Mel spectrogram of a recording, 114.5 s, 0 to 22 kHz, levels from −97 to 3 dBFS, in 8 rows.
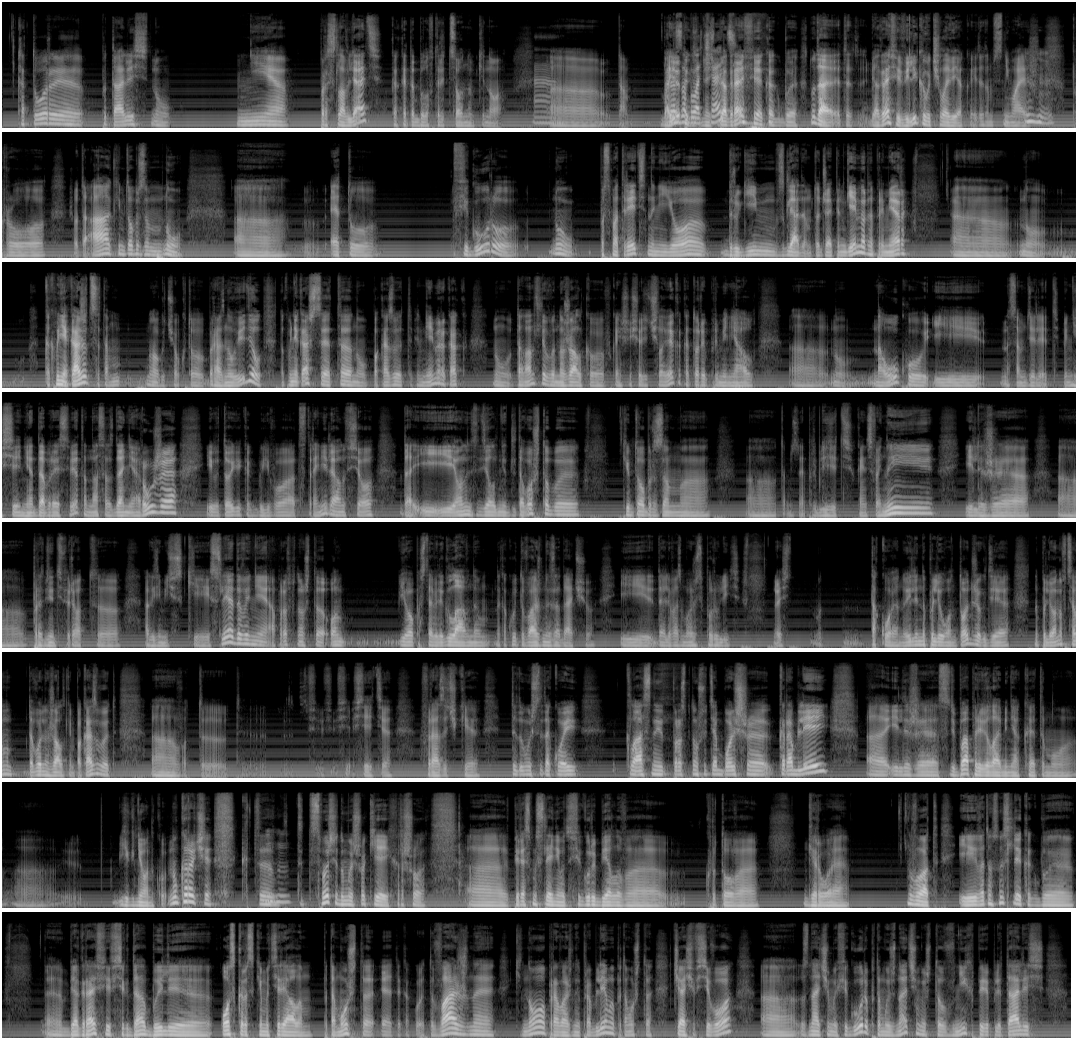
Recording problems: electrical hum; faint; throughout; 50 Hz, 30 dB below the speech

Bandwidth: 15 kHz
